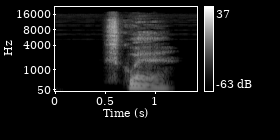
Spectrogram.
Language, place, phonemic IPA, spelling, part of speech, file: English, Queensland, /skweː/, square, noun / adjective / adverb / verb, En-au-square.ogg
- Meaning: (noun) A polygon with four straight sides of equal length and four right angles; an equilateral rectangle; a regular quadrilateral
